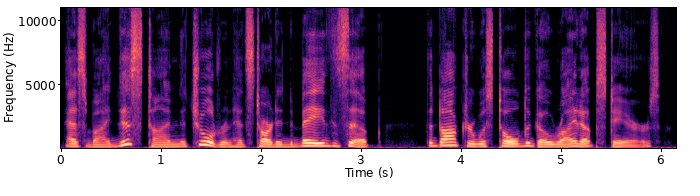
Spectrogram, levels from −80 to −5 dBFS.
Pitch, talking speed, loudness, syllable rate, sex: 180 Hz, 185 wpm, -16 LUFS, 4.3 syllables/s, female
